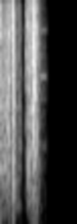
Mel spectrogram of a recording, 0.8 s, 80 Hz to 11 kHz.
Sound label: ksg12 pump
